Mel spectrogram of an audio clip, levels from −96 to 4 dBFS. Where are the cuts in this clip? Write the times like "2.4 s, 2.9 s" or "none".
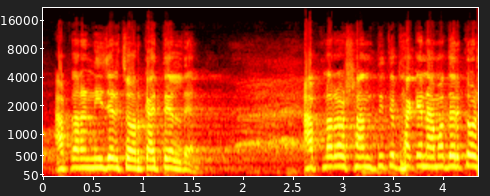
none

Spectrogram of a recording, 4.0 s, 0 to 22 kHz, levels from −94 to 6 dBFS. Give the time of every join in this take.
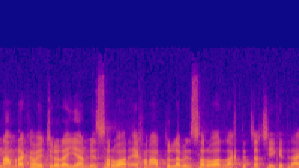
none

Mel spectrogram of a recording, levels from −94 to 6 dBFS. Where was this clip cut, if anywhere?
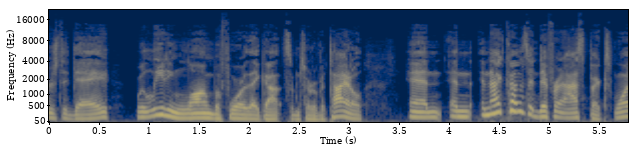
none

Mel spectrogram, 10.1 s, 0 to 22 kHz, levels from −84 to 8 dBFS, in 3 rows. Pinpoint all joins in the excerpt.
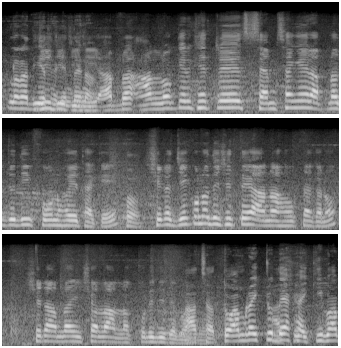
none

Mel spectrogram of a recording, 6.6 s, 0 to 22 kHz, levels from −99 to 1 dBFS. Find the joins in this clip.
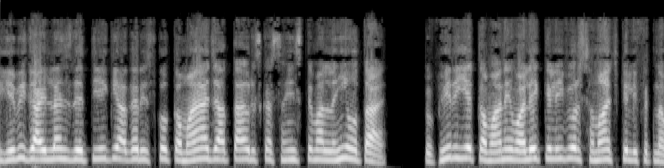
none

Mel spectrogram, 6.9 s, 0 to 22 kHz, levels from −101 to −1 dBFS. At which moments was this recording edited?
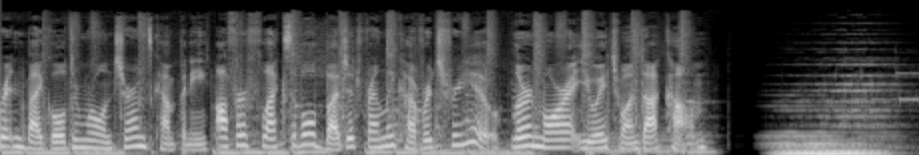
5.7 s

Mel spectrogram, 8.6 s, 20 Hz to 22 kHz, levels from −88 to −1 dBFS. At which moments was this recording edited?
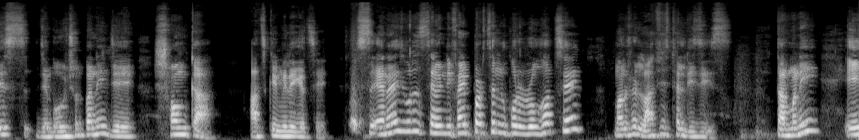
3.4 s

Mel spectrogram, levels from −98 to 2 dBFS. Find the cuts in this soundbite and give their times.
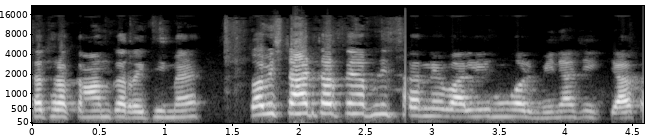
2.8 s

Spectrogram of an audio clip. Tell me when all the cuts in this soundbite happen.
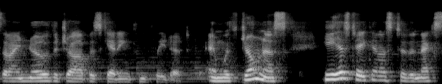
2.0 s

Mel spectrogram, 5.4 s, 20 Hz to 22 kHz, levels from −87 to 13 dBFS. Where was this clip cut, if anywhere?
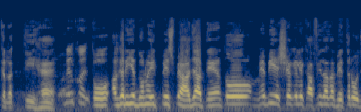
none

